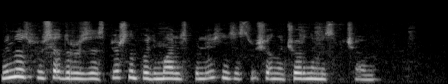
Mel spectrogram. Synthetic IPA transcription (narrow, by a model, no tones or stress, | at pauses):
mʲɪnut̪spʊsʲtʲad̪ɾʊzʲjaspʲe̞ʂnəpədʲnʲɪmalʲɪsʲpɐlʲesʲnʲɪt̪səsvʲɪt͡ɕonːət͡ɕornɨmʲɪsvʲɪt͡ɕamʲɪ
